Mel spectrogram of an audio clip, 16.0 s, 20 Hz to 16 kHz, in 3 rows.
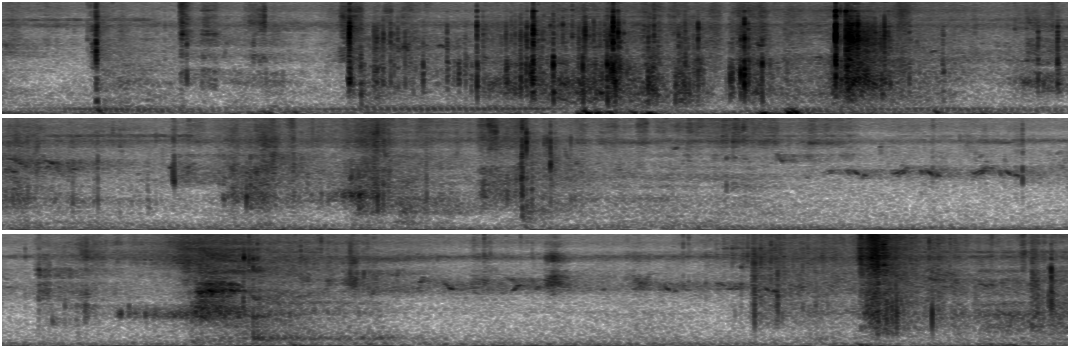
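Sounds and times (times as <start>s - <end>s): soft rustles: 0.0s - 9.2s, 14.2s - 15.9s.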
